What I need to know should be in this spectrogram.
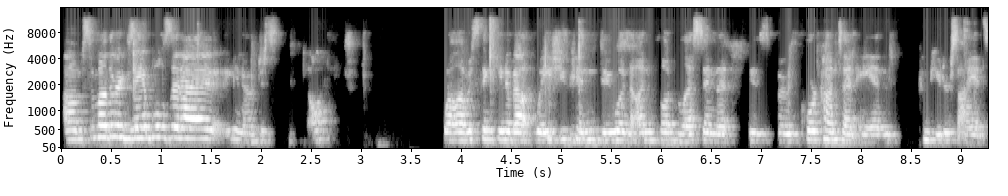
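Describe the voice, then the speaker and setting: A woman's fairly high voice at a fairly quick pace, with ordinary pitch variation. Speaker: teacher presenting at an education conference. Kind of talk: conference presentation workshop. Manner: fast.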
